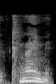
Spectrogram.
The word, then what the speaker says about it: climate: クリマテと書いて、 climate と言います。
